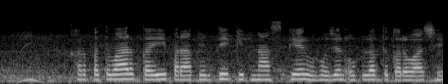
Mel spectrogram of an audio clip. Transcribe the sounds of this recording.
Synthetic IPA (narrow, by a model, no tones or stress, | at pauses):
kʰəɾpət̪ʋaɾkəipəɾakɾt̪ikɪʈnaskeɾbʱod͡ʒənʔʊpləb̚d̪ʱkəɾʋat͡ʃʰe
